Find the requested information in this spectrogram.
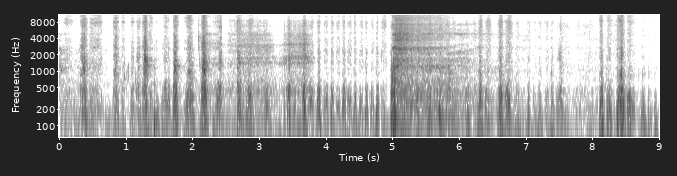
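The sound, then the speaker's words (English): Pencil sketching quickly on paper during a fast, loose portrait study from a live sitter: rapid, scratchy strokes come in irregular bursts, mostly faint, with one sharper, louder stroke midway. No one speaks. “Now I'm gonna do some very quick sketches, just fast, loose, energetic.”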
